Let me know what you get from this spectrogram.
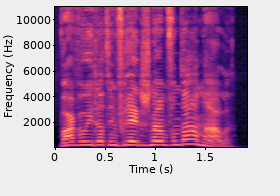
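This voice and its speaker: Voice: mid-range voice, big pitch swings, no echo, studio quality, voice pushed up. A narrator voicing a feisty, fussy old grandmother in a hospital bed, in an audiobook reading. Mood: incredulous. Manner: quick, incredulous, fussy.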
